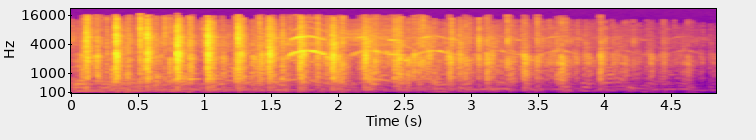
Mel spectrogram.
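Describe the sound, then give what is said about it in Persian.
Audience clapping during a devotional praise recitation: many quick claps in a fairly even rhythm, with a voice drawing out melodic notes over them, the clapping thinning and fading toward the end. “یک کف مرتب بزن.”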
